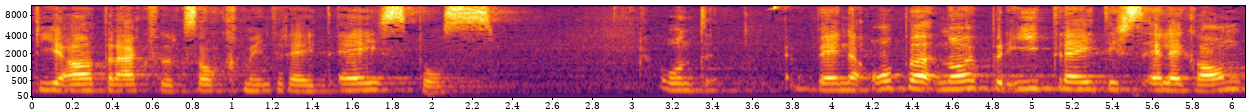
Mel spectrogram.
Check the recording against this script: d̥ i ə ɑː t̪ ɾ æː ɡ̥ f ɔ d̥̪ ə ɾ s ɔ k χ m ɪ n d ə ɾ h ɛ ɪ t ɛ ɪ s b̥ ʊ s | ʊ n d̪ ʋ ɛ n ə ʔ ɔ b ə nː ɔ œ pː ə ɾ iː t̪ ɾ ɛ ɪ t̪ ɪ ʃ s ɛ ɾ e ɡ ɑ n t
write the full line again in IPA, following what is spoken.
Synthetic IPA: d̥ i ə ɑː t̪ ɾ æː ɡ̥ f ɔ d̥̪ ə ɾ s ɔ k χ m ɪ n d ə ɾ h ɛ ɪ t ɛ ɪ s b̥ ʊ s | ʊ n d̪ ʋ ɛ n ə ʔ ɔ b ə n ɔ œ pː ə ɾ iː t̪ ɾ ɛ ɪ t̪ ɪ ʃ s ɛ l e ɡ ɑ n t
